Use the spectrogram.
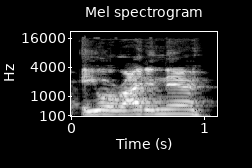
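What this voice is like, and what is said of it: Put-on American accent. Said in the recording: “I don't know why they got an American accent”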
